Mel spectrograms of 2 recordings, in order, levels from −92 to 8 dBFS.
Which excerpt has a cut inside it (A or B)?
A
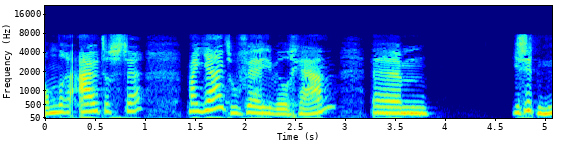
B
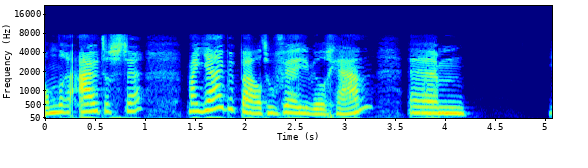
A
